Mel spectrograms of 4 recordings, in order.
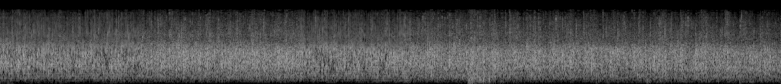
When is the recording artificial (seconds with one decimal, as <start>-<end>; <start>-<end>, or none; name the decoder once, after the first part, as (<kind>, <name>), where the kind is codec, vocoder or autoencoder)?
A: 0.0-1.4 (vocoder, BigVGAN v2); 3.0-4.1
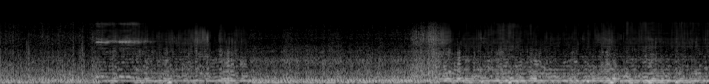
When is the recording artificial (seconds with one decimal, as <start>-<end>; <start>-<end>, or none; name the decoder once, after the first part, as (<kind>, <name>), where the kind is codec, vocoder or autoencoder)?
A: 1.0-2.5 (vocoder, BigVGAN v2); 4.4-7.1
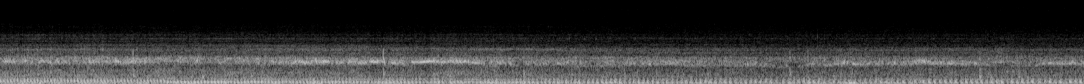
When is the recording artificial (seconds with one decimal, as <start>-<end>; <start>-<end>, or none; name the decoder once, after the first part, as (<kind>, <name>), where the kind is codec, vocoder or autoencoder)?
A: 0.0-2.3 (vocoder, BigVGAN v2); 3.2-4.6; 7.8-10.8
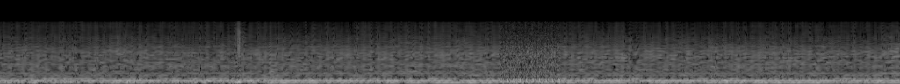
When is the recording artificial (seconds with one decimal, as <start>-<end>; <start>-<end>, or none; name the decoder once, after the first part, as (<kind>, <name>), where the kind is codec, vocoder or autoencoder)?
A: 0.0-5.0 (vocoder, BigVGAN v2); 5.6-9.0

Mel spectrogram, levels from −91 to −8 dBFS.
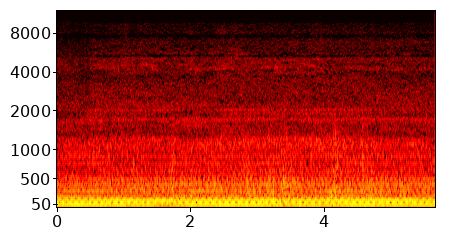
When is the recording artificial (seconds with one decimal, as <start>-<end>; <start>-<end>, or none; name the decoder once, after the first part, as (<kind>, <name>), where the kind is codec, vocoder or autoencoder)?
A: none

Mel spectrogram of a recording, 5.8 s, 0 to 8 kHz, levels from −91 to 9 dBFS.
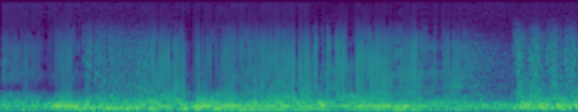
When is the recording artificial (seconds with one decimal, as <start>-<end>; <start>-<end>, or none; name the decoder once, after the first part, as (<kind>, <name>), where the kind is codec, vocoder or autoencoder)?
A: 0.0-0.8 (vocoder, BigVGAN v2); 1.5-4.7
